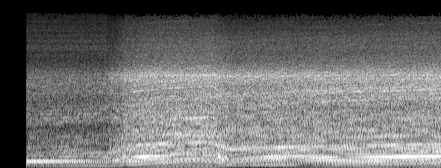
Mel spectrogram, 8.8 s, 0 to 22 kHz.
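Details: 1974 Pontiac Firebird V8 on a dynamometer at wide-open throttle, carbureted, pulling hard with a rough, stumbling note as revs climb; misfire under full throttle, cause unknown.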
